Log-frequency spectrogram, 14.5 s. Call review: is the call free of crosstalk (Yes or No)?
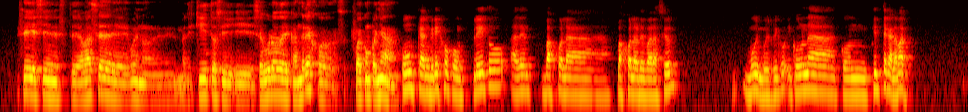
Yes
